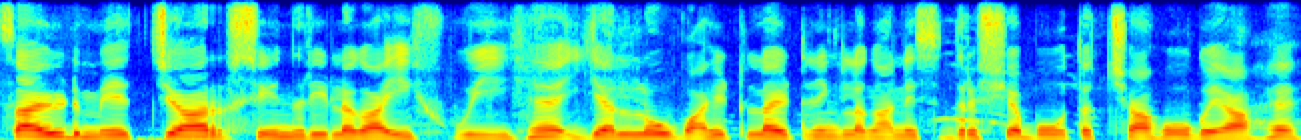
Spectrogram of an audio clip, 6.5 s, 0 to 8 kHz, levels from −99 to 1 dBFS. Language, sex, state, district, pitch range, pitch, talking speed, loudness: Hindi, female, Haryana, Charkhi Dadri, 190-210 Hz, 200 Hz, 175 wpm, -19 LUFS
